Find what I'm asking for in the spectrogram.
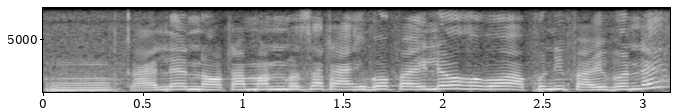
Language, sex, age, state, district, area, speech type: Assamese, female, 30-45, Assam, Jorhat, urban, spontaneous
